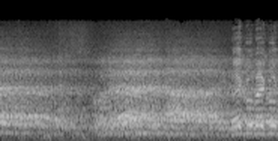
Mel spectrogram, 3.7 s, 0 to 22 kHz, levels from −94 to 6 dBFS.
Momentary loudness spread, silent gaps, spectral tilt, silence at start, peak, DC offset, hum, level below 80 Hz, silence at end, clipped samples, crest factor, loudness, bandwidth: 10 LU; none; -2.5 dB/octave; 0 s; -6 dBFS; under 0.1%; none; -62 dBFS; 0 s; under 0.1%; 16 dB; -22 LUFS; 12.5 kHz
